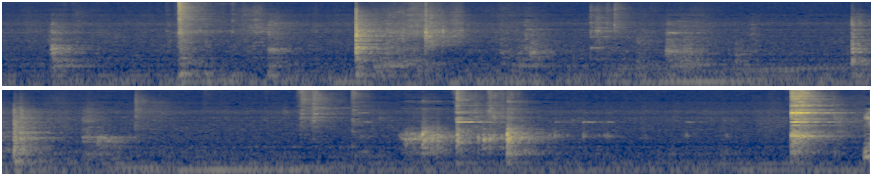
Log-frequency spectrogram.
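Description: While khichdi and a sizzler are plated on cabbage leaves, dishes and cutlery clink and clatter in scattered, sharp bursts close by, separated by quiet pauses, with a faint low hum underneath.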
